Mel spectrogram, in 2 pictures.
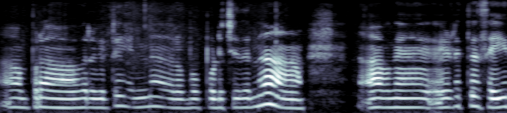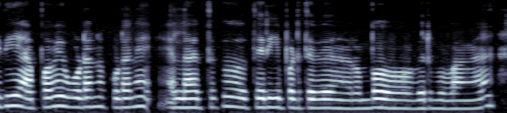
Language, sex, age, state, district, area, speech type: Tamil, female, 30-45, Tamil Nadu, Tiruppur, rural, spontaneous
